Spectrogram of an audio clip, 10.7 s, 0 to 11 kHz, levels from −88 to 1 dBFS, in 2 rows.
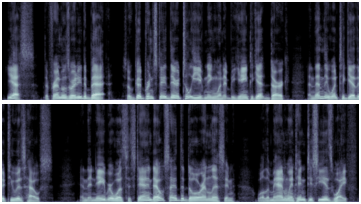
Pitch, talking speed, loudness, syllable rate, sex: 140 Hz, 265 wpm, -20 LUFS, 6.5 syllables/s, male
